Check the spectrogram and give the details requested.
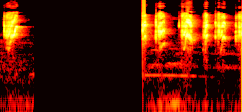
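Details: Long-tailed shrike, 'gacor' masteran singing: one harsh, buzzy note, a silent gap of over a second, then a run of loud scratchy chirps with a low hum behind.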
